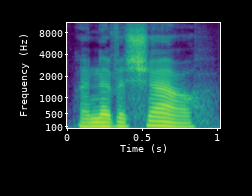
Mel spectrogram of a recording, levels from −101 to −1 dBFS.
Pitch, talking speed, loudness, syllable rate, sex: 120 Hz, 175 wpm, -15 LUFS, 4.8 syllables/s, male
